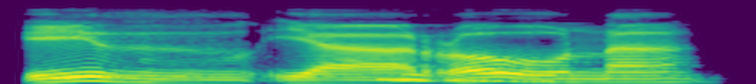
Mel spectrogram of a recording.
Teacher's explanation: zal sukun ini bukan kolkolah, jadi tidak dimantulkan ya. Iz yarona, tidak id yarona, ya salah.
